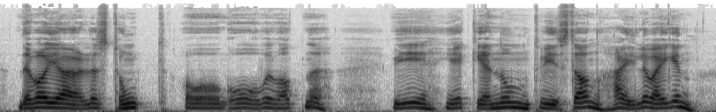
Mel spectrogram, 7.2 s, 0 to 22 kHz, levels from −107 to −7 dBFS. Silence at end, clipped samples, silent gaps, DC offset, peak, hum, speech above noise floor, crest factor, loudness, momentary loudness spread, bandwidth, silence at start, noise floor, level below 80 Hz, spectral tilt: 0.2 s; under 0.1%; none; under 0.1%; 0 dBFS; none; 28 dB; 18 dB; -17 LUFS; 9 LU; 18 kHz; 0.05 s; -44 dBFS; -42 dBFS; -6.5 dB/octave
